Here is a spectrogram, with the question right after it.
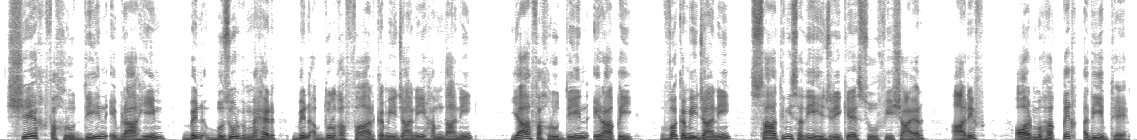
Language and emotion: Urdu, neutral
